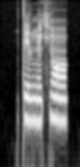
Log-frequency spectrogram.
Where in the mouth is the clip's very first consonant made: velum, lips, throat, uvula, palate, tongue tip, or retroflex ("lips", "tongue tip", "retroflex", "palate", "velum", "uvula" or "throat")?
tongue tip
